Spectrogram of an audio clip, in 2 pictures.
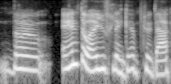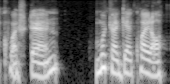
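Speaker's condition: Deafness, 99% hearing loss

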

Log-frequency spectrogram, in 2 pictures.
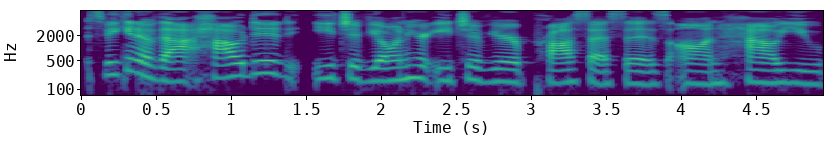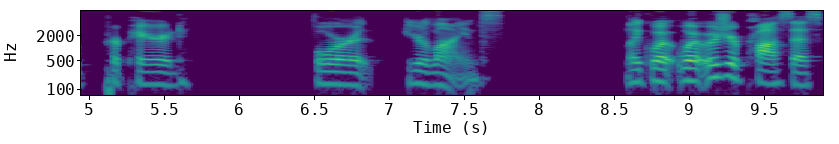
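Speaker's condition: No condition

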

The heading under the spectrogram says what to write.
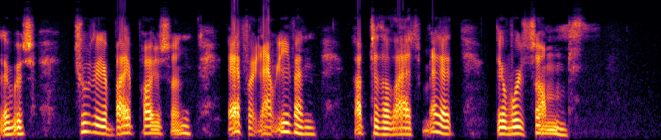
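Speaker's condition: Spinal muscular atrophy; 60 years old

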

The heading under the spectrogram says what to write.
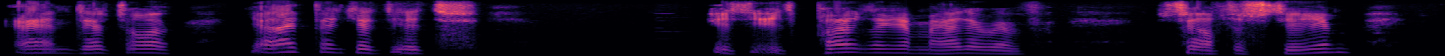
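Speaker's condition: Spinal muscular atrophy; age 60

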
